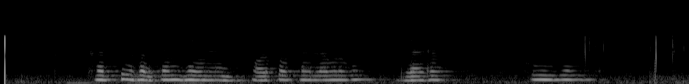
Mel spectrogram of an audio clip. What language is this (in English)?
Odia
